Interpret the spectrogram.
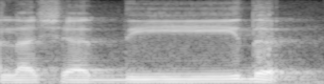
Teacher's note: دال پہ قلقلہ کریں گے، قلقلہ کو واضح کریں گے وقف کی صورت میں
